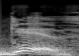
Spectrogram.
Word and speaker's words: give: E aberto o som de E. Cuidado, nada de I. To give.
